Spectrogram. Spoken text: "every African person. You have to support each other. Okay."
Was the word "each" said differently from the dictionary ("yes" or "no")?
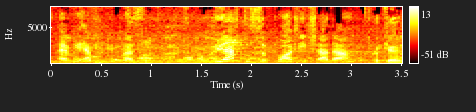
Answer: no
